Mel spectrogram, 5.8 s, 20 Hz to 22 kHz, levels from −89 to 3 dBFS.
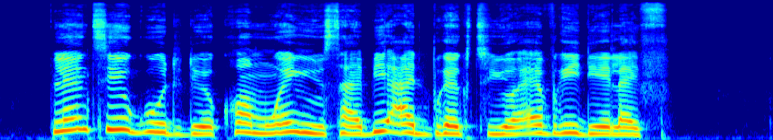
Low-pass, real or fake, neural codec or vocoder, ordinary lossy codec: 19.8 kHz; fake; vocoder, 44.1 kHz, 128 mel bands every 512 samples, BigVGAN v2; none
